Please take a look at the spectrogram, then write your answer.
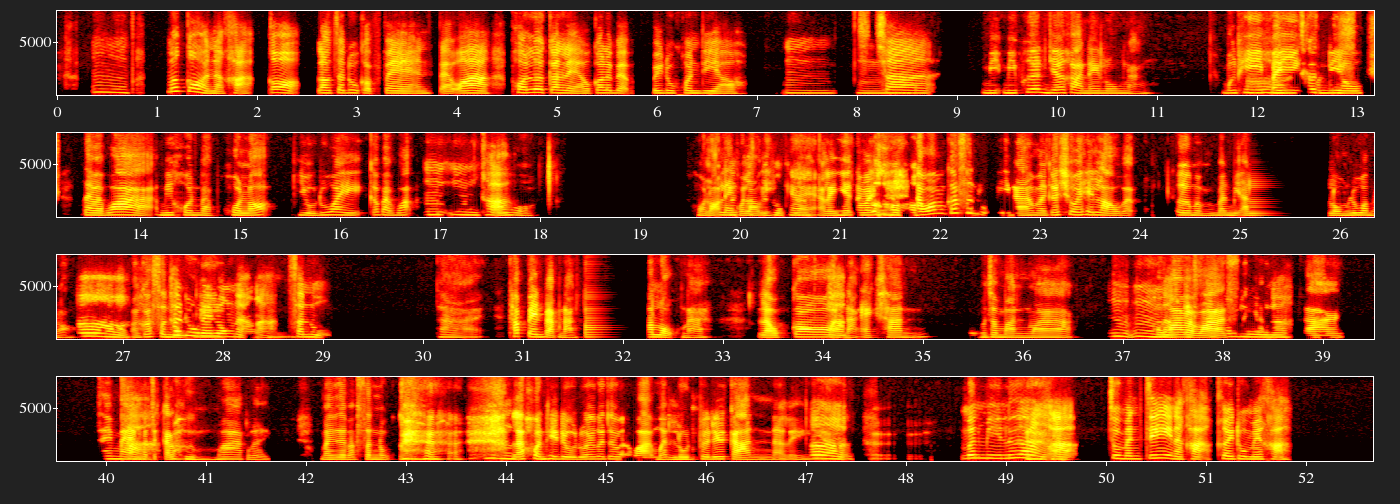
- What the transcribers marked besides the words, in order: chuckle; distorted speech; tsk; chuckle; other noise; chuckle; static; chuckle
- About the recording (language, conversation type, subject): Thai, unstructured, หนังเรื่องไหนที่คุณดูแล้วจำได้จนถึงตอนนี้?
